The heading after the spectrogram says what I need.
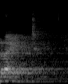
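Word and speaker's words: write: Okay, third number column you see the pronunciation wrinkle, wriggle and right. ये तीनों का जो pronunciation है wrinkle, wriggle और right, here W, W and W, all 3 W's are silent here.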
